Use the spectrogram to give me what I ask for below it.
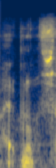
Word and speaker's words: Hypnos: Or Hypnos, or how you That is pronounce it.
